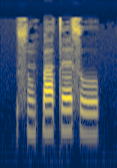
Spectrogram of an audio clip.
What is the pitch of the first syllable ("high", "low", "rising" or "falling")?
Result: low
